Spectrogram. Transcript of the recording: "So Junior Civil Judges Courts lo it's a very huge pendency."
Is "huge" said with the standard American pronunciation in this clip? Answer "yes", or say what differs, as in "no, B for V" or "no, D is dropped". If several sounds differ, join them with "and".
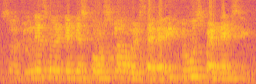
no, Z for JH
